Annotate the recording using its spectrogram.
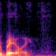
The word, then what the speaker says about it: Boehly: Actually, it's technically pronounced more Bailey than Boehly.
